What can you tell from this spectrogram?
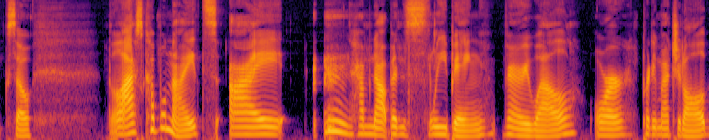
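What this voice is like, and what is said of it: Slightly raspy, hoarse voice. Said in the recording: “losing my voice a little bit, like not all the way, but you can probably tell I'm a little bit raspier than normal ... I sound a little bit raspy”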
